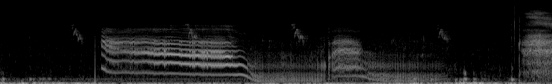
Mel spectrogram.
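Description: Caesar the cat lets out a long, loud, drawn-out meow at fellow cat Mika, sliding downward in pitch, followed by a shorter, lower second yowl, close to the listener and with no talking.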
